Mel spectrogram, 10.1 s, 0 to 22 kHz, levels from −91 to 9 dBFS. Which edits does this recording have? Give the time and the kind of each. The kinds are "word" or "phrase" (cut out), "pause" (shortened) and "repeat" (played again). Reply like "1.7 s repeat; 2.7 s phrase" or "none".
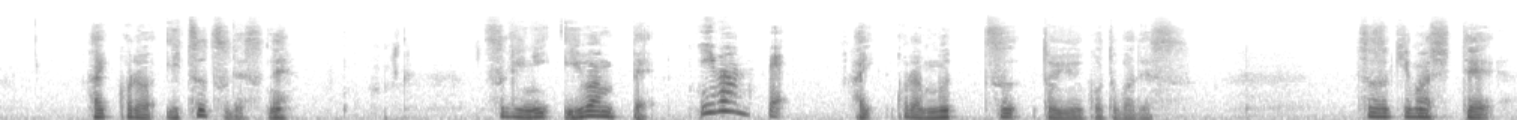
none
